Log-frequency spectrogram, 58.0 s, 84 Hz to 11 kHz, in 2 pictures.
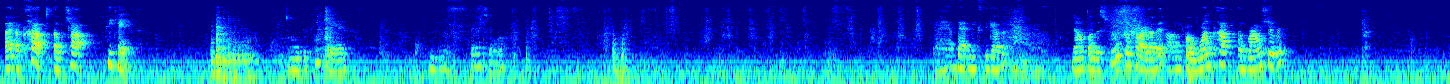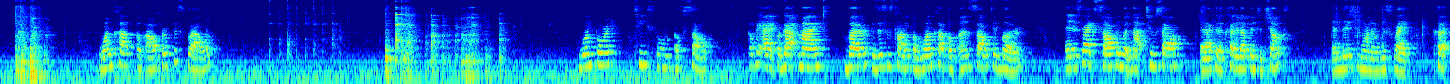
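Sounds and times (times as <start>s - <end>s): steady low hum: 0.0s - 58.0s
spatula scraping a bowl: 19.8s - 21.1s, 22.0s - 23.1s.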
